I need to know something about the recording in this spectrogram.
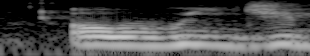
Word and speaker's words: Ouija: storie che parlano di tavola ouija luigi board se vogliamo pronunciarla come la pronunciano gli anglosassoni sono super salati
